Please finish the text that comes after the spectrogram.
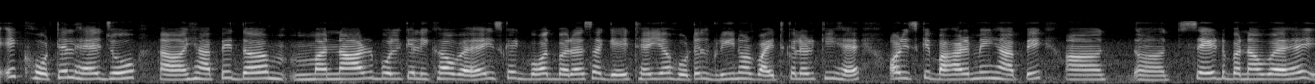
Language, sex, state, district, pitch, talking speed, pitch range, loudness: Hindi, female, Uttarakhand, Tehri Garhwal, 255 Hz, 180 wpm, 230-270 Hz, -17 LUFS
